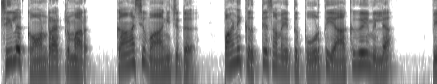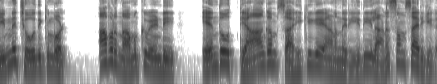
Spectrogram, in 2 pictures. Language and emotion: Malayalam, disgusted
